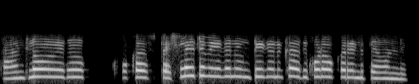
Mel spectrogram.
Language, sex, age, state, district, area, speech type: Telugu, female, 45-60, Andhra Pradesh, East Godavari, rural, conversation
